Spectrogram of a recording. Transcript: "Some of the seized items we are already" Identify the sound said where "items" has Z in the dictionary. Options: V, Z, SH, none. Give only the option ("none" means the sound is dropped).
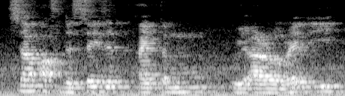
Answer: none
